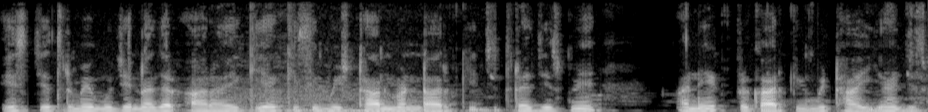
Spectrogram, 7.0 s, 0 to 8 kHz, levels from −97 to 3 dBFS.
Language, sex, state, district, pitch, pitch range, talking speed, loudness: Hindi, male, Bihar, Purnia, 130 Hz, 125-135 Hz, 190 wpm, -20 LUFS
